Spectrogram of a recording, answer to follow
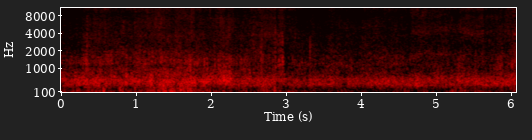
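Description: Lexus LX470 driving away across a snowy field: a distant rush of its V8 engine and tyres that swells over the first two seconds and then slowly fades, with wind buffeting the microphone.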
